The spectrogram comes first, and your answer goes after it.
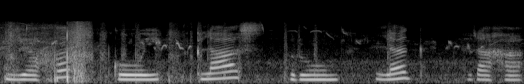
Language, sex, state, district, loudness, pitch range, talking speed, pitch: Hindi, female, Himachal Pradesh, Shimla, -21 LUFS, 220-240 Hz, 70 wpm, 225 Hz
